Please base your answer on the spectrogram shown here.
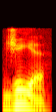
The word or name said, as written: Gaea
